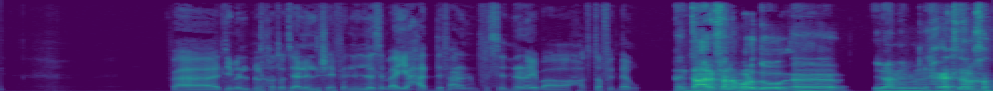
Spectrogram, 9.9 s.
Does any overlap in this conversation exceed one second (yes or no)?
no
